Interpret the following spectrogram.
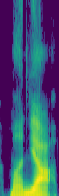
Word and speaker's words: manhã: And step three, manhã. Okay, that last step, absolutely crucial. Manhã actually translates to morning, and it's got this distinct, beautifully nasal sound right at the tail end, manhã.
